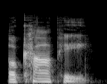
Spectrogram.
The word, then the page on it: okapi: British English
